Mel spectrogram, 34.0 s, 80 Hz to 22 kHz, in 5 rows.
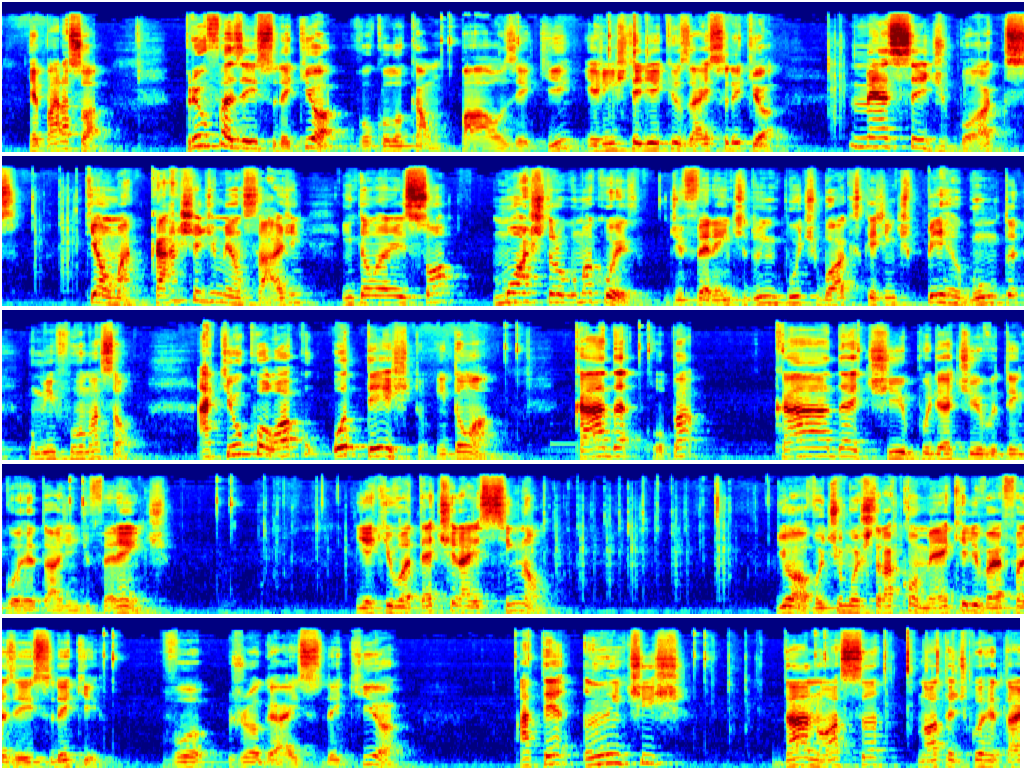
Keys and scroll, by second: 21.3 ctrl+c, 22.1 ctrl+v, 22.6 ctrl+Left, 32.1 ctrl+x, 33.8 ctrl+v.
